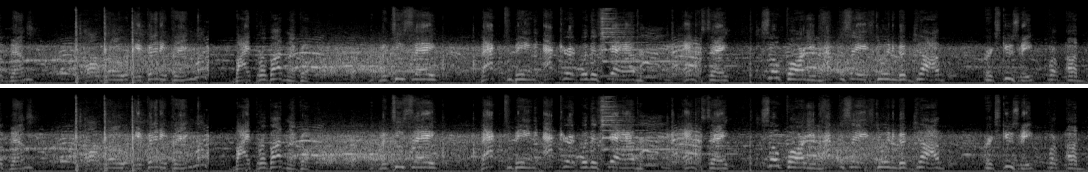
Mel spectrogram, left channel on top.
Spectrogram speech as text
them, although, if anything, by Provodnikov. Matthysse back to being accurate with his jab, and say, so far you'd have to say he's doing a good job, or excuse me,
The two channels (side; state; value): both; normal; correlation 0.42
